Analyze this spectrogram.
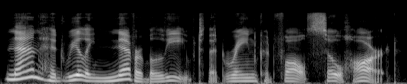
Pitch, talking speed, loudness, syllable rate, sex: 170 Hz, 160 wpm, -19 LUFS, 3.8 syllables/s, female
